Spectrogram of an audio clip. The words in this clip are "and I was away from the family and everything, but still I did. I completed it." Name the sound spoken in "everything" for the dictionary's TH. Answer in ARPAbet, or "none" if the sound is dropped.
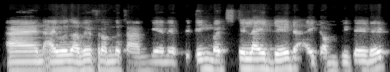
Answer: T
